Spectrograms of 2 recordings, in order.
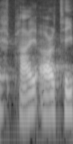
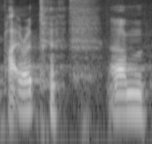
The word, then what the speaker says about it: pyRT: Yes, I'm talking about pyRT, pronounced correctly, pyRT, pyRT.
